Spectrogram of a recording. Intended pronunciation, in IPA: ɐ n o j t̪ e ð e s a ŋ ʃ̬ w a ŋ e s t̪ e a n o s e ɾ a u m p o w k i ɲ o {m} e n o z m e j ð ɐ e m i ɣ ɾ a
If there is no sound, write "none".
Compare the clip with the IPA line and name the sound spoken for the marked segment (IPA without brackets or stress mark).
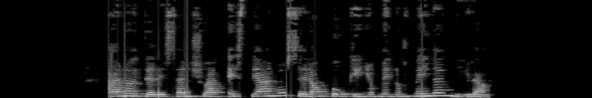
m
